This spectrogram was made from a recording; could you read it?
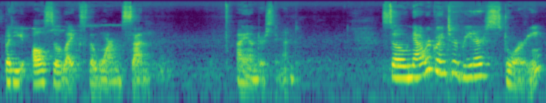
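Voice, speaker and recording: A woman who teaches young children, chatting and reading aloud gently in simple, unhurried phrases with little explanations. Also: mid-range voice, slight background noise. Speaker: childcare educator leading story and song time for toddlers.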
